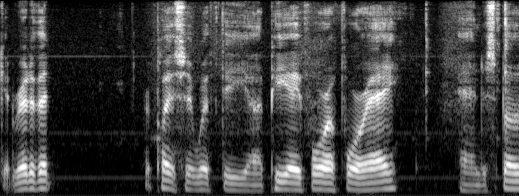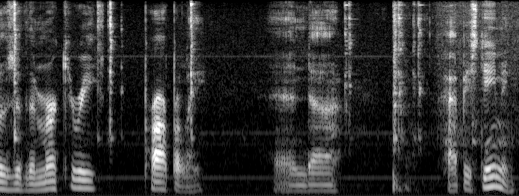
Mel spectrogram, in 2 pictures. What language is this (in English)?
English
